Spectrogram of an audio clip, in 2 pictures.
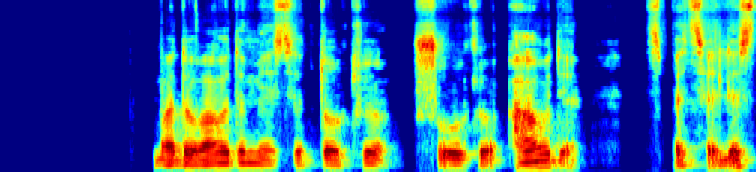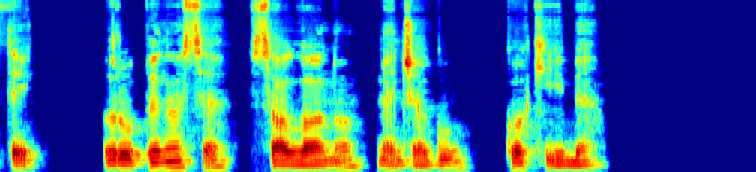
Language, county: Lithuanian, Marijampolė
